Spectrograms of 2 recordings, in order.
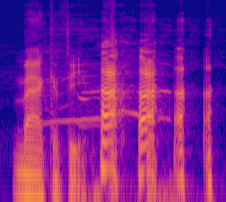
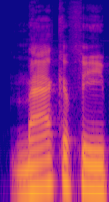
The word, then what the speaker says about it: McAfee: it is right here every time um mcafee pronounces it m-a-c-a-f-e-e mcafee well i'll tell you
